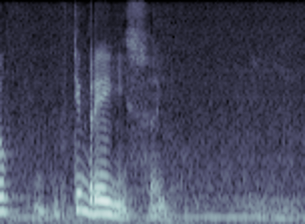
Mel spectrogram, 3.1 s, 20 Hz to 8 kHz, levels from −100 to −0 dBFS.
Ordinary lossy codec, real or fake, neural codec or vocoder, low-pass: none; fake; codec, 16 kHz, 2 kbps, FunCodec, trained on Chinese and English, 25 frames a second; none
